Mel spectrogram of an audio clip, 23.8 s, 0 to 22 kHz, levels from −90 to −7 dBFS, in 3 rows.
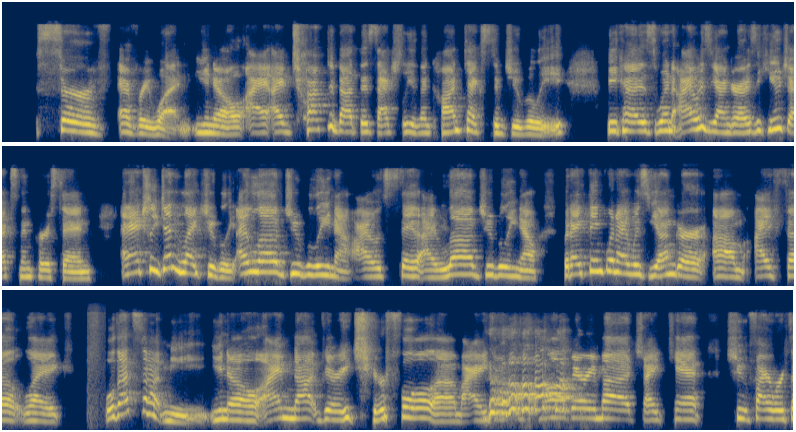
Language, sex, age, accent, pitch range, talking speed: English, female, 30-49, American, 190-250 Hz, 185 wpm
